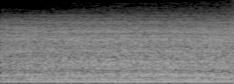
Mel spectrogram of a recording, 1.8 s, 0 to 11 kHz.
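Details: Both GTX 970 graphics card fans freed from a stall, spinning slower as temperature falls from over 90°C to 53–54°C: quiet steady whir with even low hum, no ticking or scraping; normal.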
